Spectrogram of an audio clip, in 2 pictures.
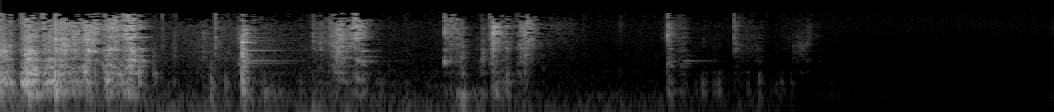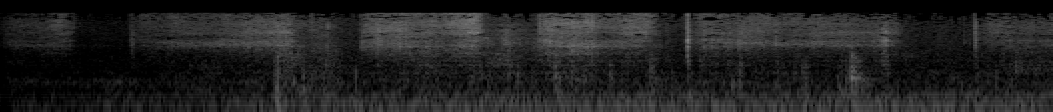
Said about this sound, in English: Nearly done, sir. Just have to smooth off the plaster a bit more.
